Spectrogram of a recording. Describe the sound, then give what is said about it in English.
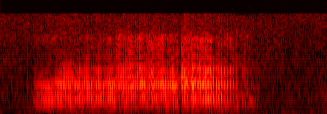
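A person snoring: one long, low, rasping buzz that swells in and holds for about a second and a half before cutting off, fairly quiet, with no voices during it. “Is somebody snoring? What the hell was that? Get up out of here. Somebody's snoring.”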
